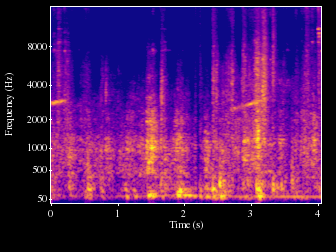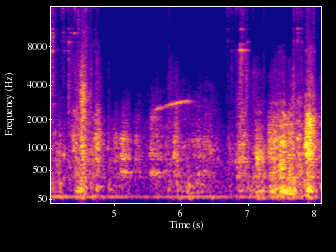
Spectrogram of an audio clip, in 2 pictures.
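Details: Alaskan Malamutes Moose and Raven playing outside on a live stream, rough broadband panting bursts in uneven runs, with occasional short rising bird whistles and a person talking nearby.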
